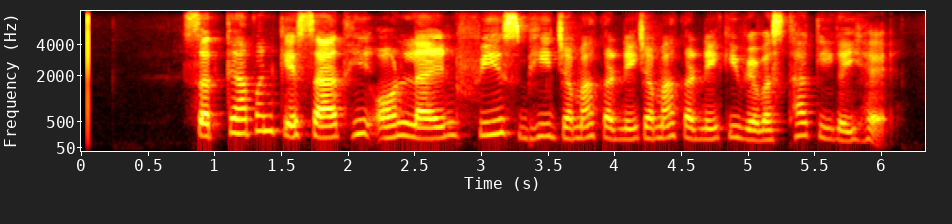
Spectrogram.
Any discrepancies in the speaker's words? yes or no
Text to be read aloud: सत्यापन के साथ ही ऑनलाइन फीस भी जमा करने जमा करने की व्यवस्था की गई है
no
